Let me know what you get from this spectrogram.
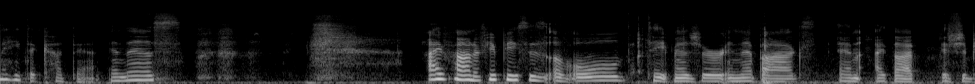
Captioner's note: laughs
